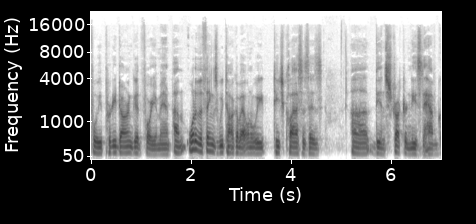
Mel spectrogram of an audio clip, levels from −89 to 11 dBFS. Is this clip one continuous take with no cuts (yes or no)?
no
